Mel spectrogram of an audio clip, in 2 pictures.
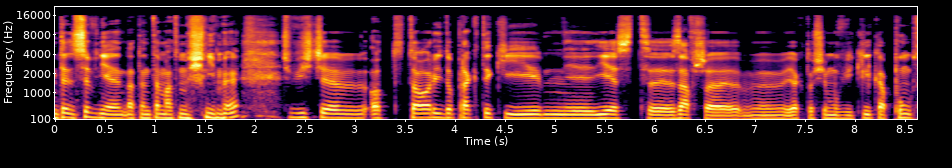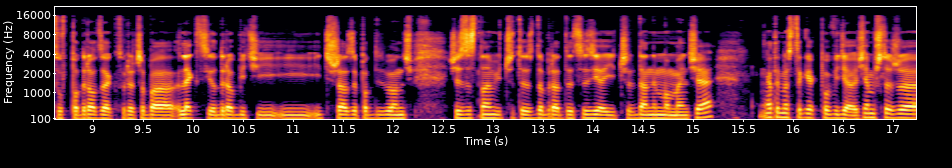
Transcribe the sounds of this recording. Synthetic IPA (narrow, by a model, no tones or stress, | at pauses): int̪ɛnsɘvɲɛnat̪ɛnt̪ɛmat̪mɘɕlʲimɘt͡ʂɘvʲiɕt͡ɕɛɔt̪ːɛɔɾjid̪ɔpɾakt̪ɘkʲi | jɛst̪zafʂɛ | jak̚t̪ɔɕɛmuvʲikʲilkapuŋkt̪ufpɔd̪ɾɔd̪zɛkt̪uɾɛtʂɛbalɛkt̪sʲjiɔd̪ɾɔbʲit͡ɕiḭːtʂɘɾazɘpɔd̪jɔɲt͡ɕɕɛzast̪anɔvʲit͡ɕt͡ʂɨt̪ɔjɛsd̪ɔbɾad̪ɛt̪sɘzʲjait͡ʂɘvd̪anɘmːɔmɛɲt͡ɕɛ | nat̪ɔmʲast̪akʲjak̚pɔvʲjed͡ʑawɛɕjamɘɕlɛʐɛ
